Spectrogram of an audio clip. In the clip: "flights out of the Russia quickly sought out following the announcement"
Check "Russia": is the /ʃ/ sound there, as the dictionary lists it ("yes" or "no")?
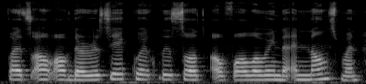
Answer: no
